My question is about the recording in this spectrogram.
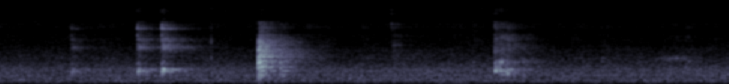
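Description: A handful of sharp clinks and knocks as glass and plastic containers are handled and set down on a glass tabletop. The loudest comes about two seconds in, with a short ring after it, and a second ringing knock follows about two seconds later.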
